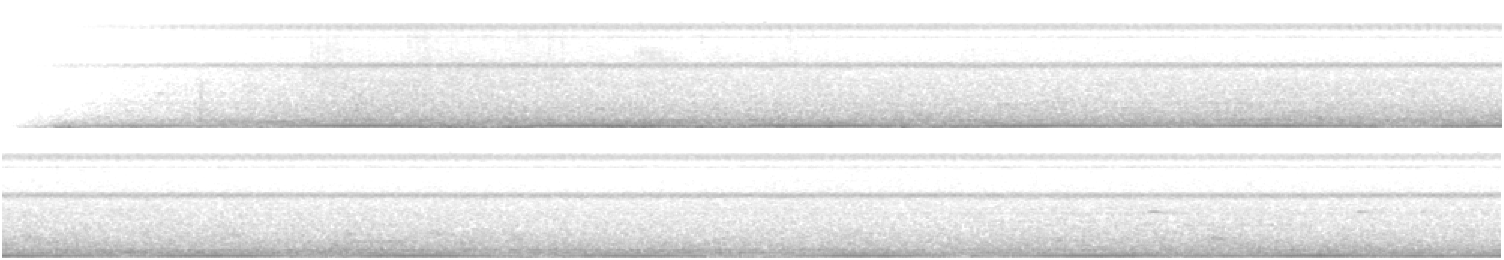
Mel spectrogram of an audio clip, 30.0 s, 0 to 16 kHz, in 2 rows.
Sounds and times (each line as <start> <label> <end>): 0.1 light wind in the leaves and plants 29.9
0.1 crickets 29.9
0.3 other insects chirping 29.9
